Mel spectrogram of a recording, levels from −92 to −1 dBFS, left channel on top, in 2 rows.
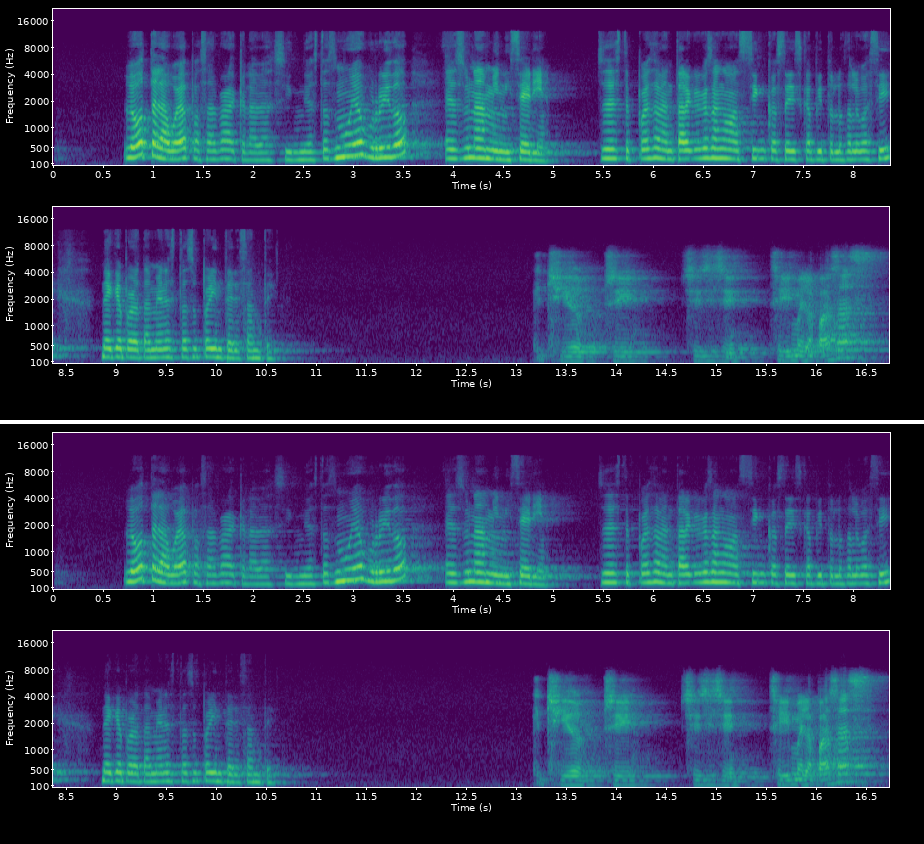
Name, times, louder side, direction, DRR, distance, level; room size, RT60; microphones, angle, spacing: voice 1, 0.7-3.6 3.9-5.0 5.5-8.5 8.9-10.6, left 3 dB, 80° left, 1.0 m, -25 dB
voice 2, 13.2-14.2 14.6-15.2 15.5-16.6, right 3 dB, 90° right, 5.8 m, -33 dB
25.0 x 23.0 x 9.9 m
head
